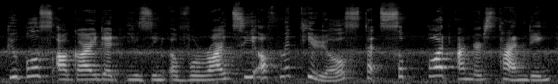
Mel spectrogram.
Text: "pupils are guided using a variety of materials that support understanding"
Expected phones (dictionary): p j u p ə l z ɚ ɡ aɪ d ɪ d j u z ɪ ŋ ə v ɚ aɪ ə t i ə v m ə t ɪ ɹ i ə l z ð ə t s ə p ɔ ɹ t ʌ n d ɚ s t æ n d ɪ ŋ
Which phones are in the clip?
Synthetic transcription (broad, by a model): p j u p ə l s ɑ ɡ aɪ d ɪ d j u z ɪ ŋ ə v ɚ aɪ ə t i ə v m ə t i ɹ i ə l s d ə t s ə p ɔ t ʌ n d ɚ s t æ n d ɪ ŋ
